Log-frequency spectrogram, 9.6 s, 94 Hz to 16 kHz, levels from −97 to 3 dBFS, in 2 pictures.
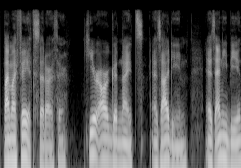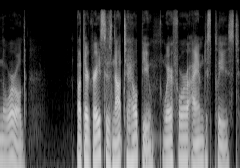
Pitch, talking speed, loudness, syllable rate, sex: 105 Hz, 185 wpm, -22 LUFS, 5.4 syllables/s, male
